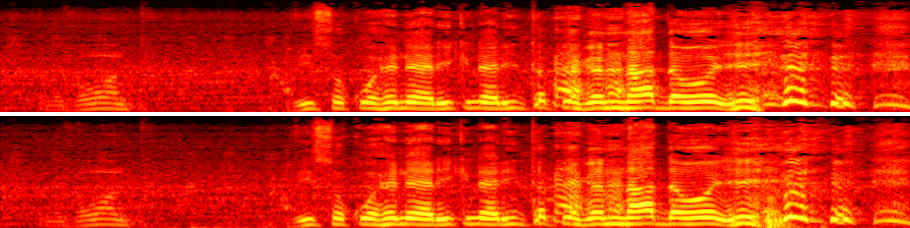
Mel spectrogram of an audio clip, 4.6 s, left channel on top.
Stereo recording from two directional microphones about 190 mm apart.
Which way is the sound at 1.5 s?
30° right (ahead or behind).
